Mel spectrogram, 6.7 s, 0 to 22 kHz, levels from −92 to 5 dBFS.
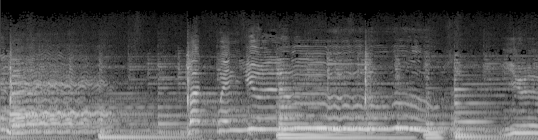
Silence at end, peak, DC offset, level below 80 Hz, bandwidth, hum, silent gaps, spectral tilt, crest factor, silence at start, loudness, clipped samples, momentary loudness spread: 0 s; -2 dBFS; 0.5%; -30 dBFS; 12 kHz; none; none; -7 dB/octave; 16 dB; 0 s; -19 LUFS; under 0.1%; 11 LU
